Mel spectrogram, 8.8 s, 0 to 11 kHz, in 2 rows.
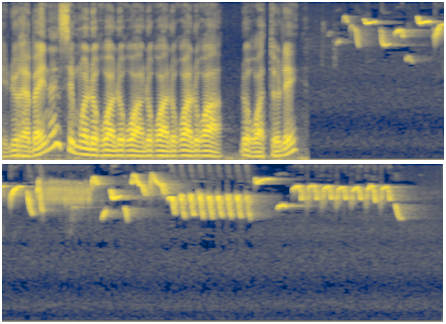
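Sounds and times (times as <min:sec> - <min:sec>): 
speech: 0:00.0 - 0:03.1
small wren-like songbird singing trills and chirps: 0:02.5 - 0:08.7.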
